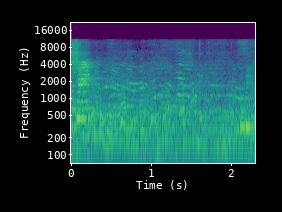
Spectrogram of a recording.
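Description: Speech only: a man's voice says "okay" at the very start, then a murmur of many voices talking in the background.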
